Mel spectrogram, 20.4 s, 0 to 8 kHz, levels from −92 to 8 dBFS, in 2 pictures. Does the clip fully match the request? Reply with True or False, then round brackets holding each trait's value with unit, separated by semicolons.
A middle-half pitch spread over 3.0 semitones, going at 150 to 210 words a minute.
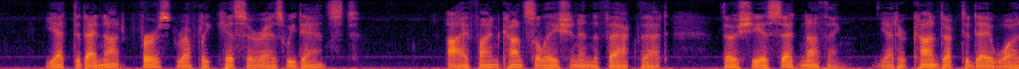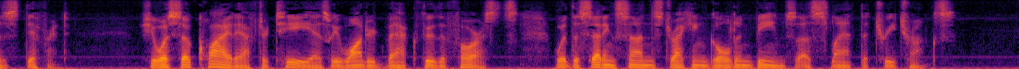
False (2.6 semitones; 160 wpm)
